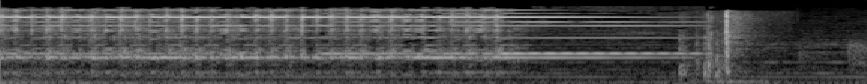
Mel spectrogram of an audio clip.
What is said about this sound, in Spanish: el embajador Silvio Zavala recibió una llamada telefónica del director de la prisión municipal de Lesante, París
